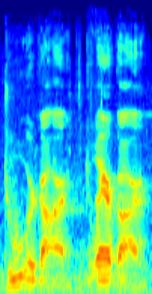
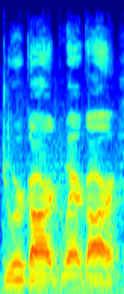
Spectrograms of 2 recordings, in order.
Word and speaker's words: Duergar: There's the drow for the elves, and then the Duergar, depending on how you want to pronounce it. Duergar for the dwarves.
